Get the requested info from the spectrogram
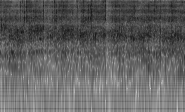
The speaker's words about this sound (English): And people are applauding in his audience.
